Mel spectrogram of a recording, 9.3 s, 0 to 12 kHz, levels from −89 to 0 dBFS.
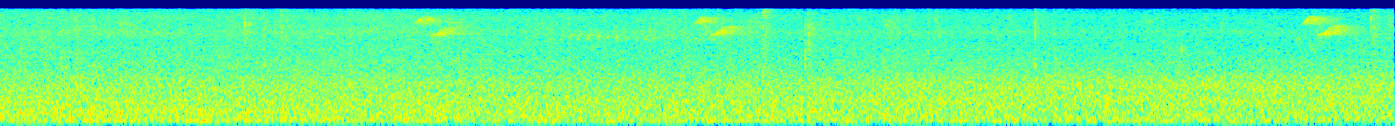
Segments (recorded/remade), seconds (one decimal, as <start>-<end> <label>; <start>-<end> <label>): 0.0-1.4 recorded; 1.4-2.7 remade; 2.7-5.6 recorded; 5.6-7.7 remade; 7.7-9.3 recorded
